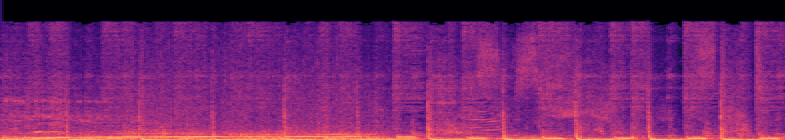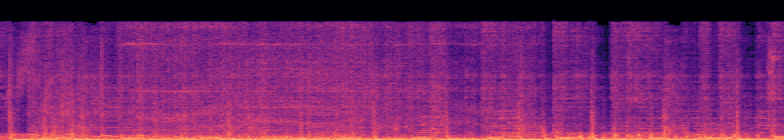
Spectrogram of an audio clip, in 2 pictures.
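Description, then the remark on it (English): In a Budget Direct insurance ad featuring Captain Risky, race car tires squeal and skid loudly over roaring engines, a sustained screech early on giving way to a dense, chaotic burst of revving and scraping that continues throughout, with no voices. “It takes a special kind of man to fly a car.”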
